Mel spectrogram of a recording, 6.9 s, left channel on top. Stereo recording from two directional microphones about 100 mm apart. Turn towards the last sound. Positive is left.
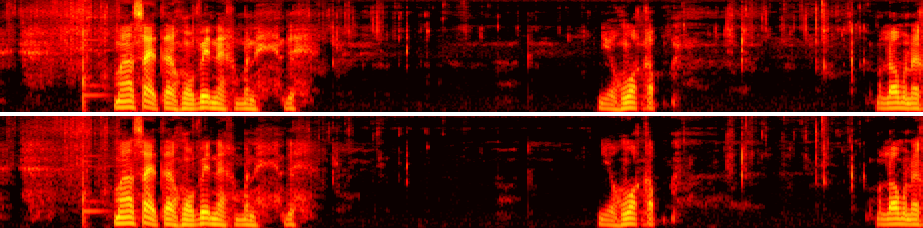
turn(degrees=-25)  # may be behind; listen again after turning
